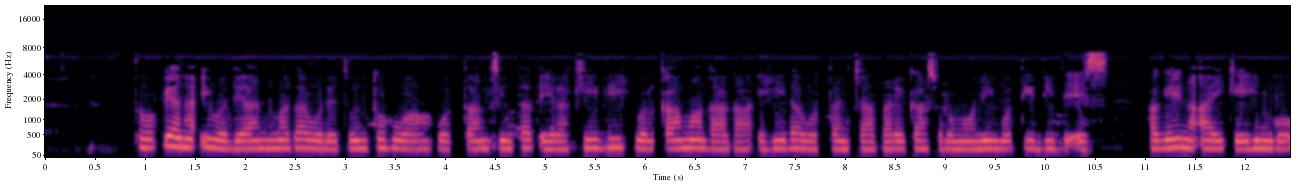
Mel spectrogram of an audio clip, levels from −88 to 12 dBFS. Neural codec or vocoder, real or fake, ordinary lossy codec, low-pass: none; real; MP3, 32 kbps; 7.2 kHz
